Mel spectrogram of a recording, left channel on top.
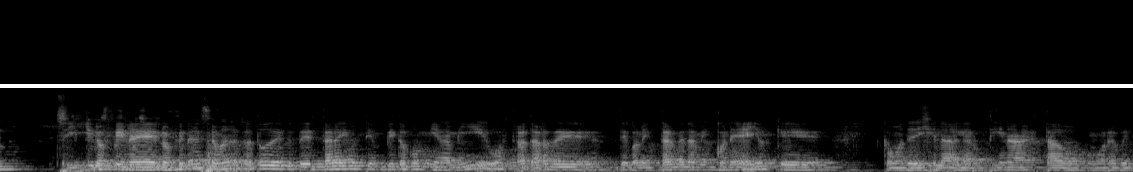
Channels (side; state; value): left; silent; digital silence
